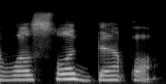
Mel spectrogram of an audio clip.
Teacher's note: صاد اینڈ قاف دونوں heavy رہیں گے، فل آف ہیوینس ہے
